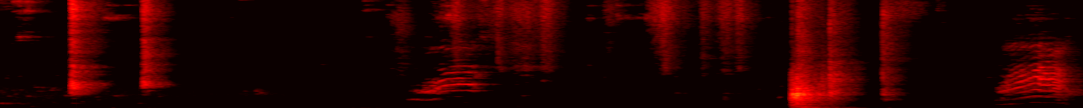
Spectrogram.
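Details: A house cat wandering indoors meows twice, each a brief rising-falling cry, separated by a sharp thump and scattered clicks and taps from around the room.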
